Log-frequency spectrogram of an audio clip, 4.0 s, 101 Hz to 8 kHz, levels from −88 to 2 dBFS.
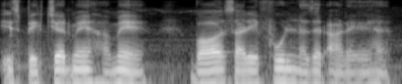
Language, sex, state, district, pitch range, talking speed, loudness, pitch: Hindi, male, Assam, Kamrup Metropolitan, 95-110 Hz, 165 wpm, -19 LUFS, 100 Hz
